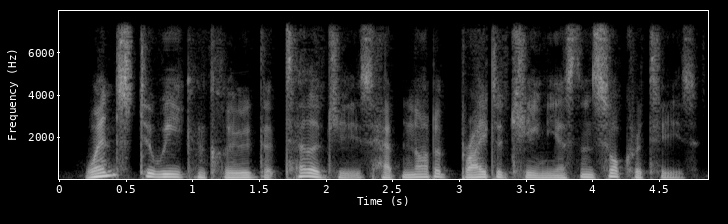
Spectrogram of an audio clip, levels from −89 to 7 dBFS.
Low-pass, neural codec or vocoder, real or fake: 7.2 kHz; codec, 16 kHz, 1.1 kbps, Voila-Tokenizer; fake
